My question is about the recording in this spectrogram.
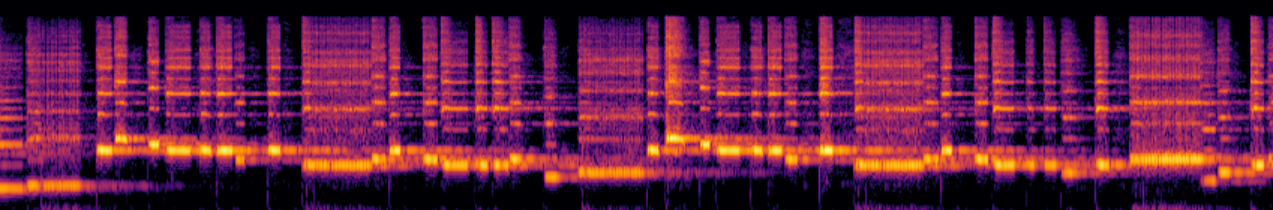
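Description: Background music: a flute playing a melody of short notes that step up and down, some held notes carrying a breathy edge.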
